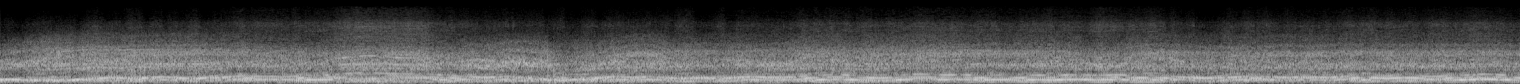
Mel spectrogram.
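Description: A car engine roars loudly, revving up and down through the gears.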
